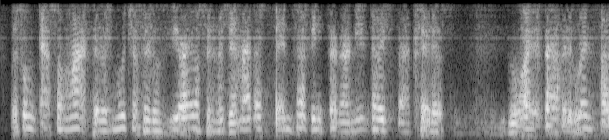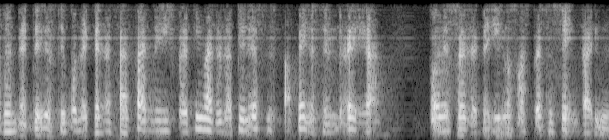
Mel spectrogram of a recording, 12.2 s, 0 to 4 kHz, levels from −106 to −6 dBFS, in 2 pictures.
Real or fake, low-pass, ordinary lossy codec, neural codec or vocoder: fake; 3.6 kHz; none; codec, 44.1 kHz, 0.9 kbps, DAC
